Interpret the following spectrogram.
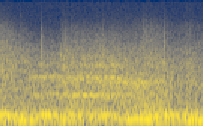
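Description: A car speeding off with its tyres skidding, over background music.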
